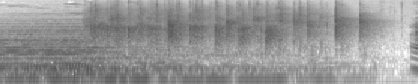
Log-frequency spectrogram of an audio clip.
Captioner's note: audience clapping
